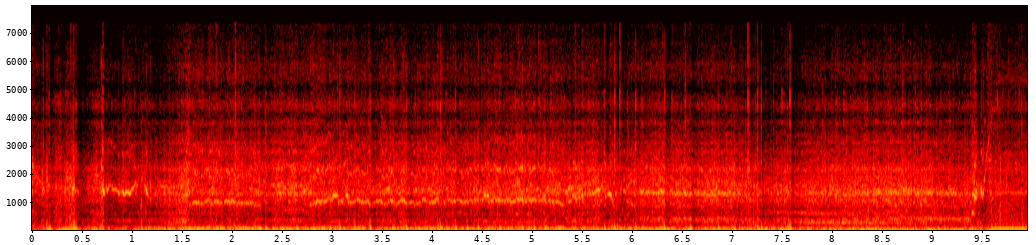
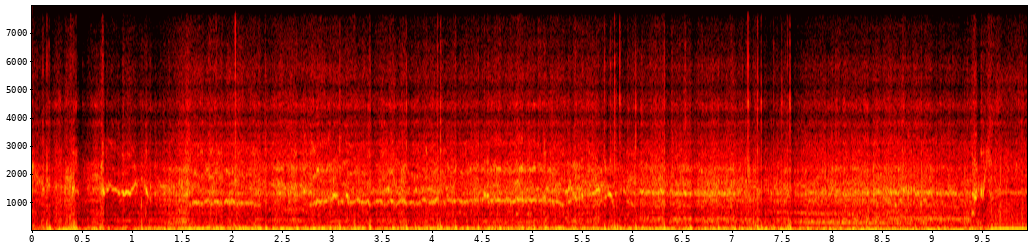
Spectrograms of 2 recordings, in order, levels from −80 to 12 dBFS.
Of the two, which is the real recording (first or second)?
first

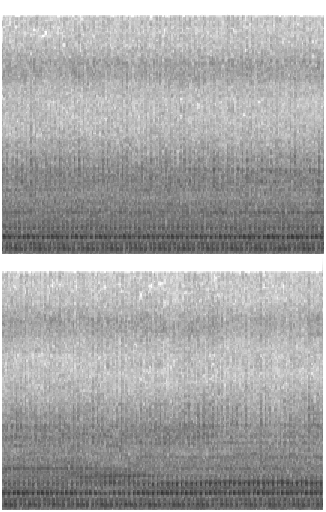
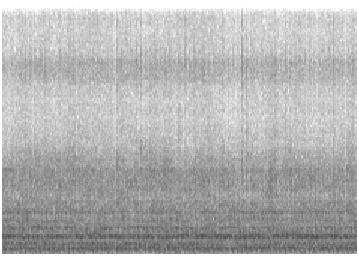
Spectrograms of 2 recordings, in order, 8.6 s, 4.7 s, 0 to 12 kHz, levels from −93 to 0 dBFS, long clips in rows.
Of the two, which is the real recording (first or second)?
first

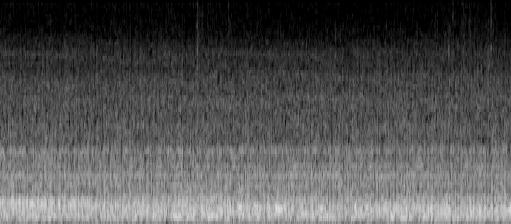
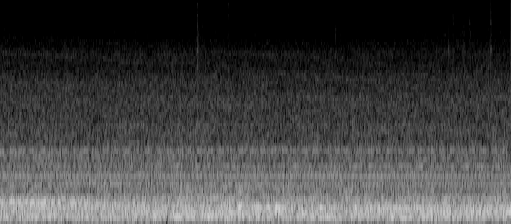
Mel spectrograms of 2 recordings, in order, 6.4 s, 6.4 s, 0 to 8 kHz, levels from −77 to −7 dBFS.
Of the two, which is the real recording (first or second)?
second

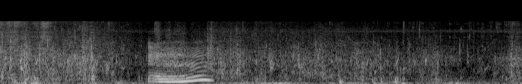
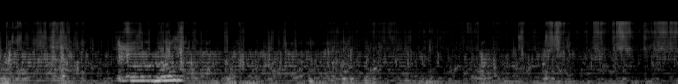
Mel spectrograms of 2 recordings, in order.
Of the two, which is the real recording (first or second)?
first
